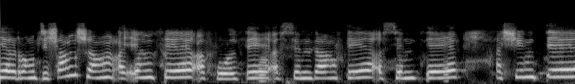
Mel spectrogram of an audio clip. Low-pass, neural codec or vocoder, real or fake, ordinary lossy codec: 7.2 kHz; codec, 24 kHz, 3 kbps, HILCodec; fake; none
